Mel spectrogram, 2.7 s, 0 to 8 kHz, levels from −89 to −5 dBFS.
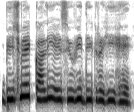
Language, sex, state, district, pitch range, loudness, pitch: Hindi, female, Arunachal Pradesh, Lower Dibang Valley, 215-240 Hz, -13 LUFS, 230 Hz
